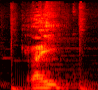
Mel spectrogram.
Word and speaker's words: -rayku: el morfema enclítico raiku empecemos equivale a la preposición española por que significa a favor de o en favor de aquí hago una advertencia la primera consonante se pronuncia como vibrante múltiple ya sea después de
